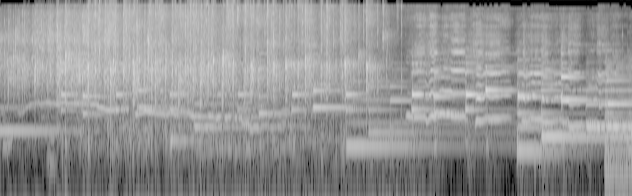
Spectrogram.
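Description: Loud, dense audience applause welcomes a performer onto the stage during the Génération Consciente segment of a show. The clapping fills the first several seconds over a sustained musical backing, then thins out while the music carries on alone.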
